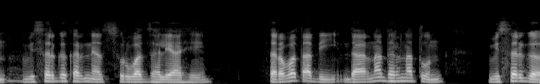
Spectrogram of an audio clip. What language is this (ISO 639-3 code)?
mar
